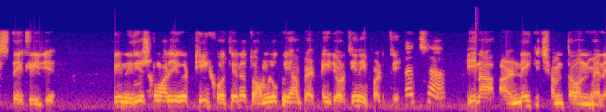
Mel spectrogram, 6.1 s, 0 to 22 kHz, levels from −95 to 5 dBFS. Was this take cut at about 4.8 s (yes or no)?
yes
